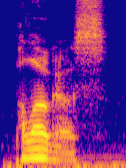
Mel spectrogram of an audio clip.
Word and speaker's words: Pelogos: interest you've created a very cool game called pelogos did I say it right this time yes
